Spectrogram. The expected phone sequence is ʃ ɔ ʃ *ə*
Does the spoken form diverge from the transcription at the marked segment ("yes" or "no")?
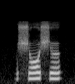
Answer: no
